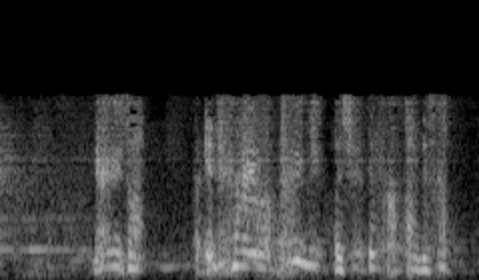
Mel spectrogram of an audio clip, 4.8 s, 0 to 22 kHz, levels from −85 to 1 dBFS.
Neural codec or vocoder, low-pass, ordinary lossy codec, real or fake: codec, 44.1 kHz, 0.9 kbps, DAC; 5.4 kHz; MP3, 24 kbps; fake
